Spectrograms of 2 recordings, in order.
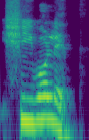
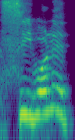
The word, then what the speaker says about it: Shibolet: Parece que los de Efraim pronunciaban mal una palabra, ¿no?, que era shibolet. No le salía a decir el shi y decían sí.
